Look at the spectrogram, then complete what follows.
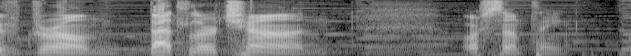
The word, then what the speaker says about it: Battler: far the problem is my own name that is made up of characters for fight and person and it's pronounced battler put it all together and you got battler i've seen this guy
